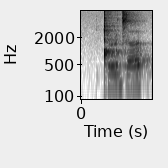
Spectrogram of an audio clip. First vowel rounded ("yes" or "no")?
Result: no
